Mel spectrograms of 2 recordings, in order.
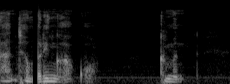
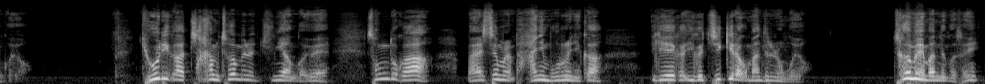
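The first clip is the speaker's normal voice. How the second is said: loud, raised sermon delivery; forceful preaching; 5 semitones higher, 11 dB louder than usual. Acted. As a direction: drive the point home to the congregation. (힘주어 외치는 설교)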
